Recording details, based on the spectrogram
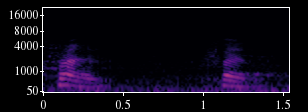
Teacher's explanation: bunyi ini termasuk ke dalam bunyi voiceless di mana tidak membuat pita suara bergetar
